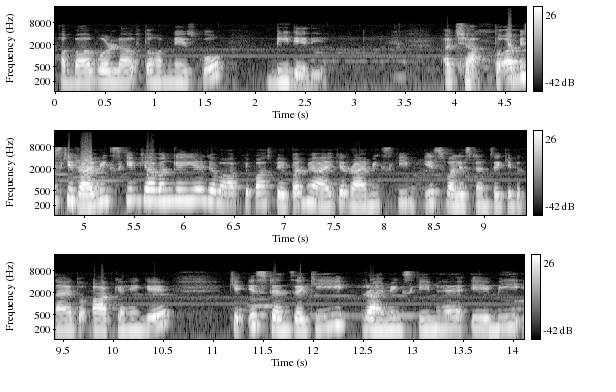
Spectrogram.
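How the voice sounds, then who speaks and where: A woman who grew up speaking teaches a lesson patiently and step by step. She repeats words and draws them out slowly as she points each one out. Her voice sits at an ordinary middle pitch. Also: highs cut off. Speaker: English literature teacher. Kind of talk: classroom-style lesson explaining a rhyme scheme.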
